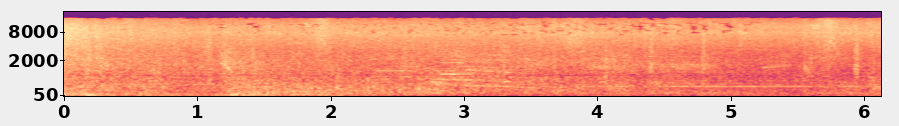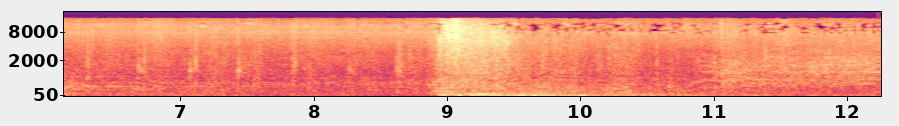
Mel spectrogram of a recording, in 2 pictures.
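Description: A torch flame crackles.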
